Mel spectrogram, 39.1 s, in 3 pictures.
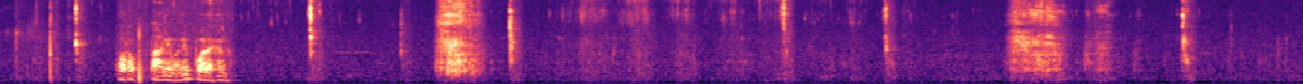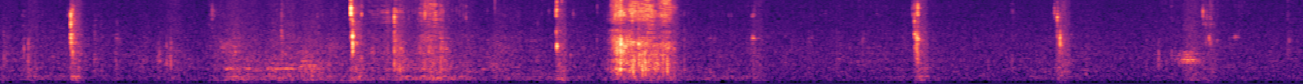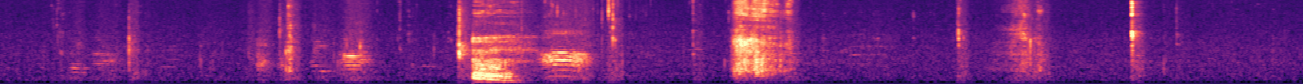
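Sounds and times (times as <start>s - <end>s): man chewing food: 0.0s - 1.2s, 2.3s - 22.4s, 23.1s - 23.9s, 28.0s - 29.1s, 29.9s - 31.4s, 32.1s - 34.4s, 35.2s - 36.6s
lip smacks and clicks: 0.1s - 1.6s, 2.5s - 3.4s, 5.1s - 9.6s, 10.6s - 14.8s, 18.6s - 19.9s, 22.2s - 22.4s, 23.6s - 23.9s, 24.6s - 26.8s, 29.7s - 30.8s, 32.1s - 32.4s, 35.2s - 36.6s, 37.4s - 38.0s.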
